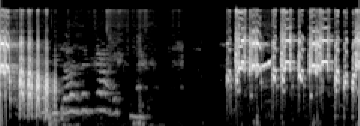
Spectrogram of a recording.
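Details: Partridge giving harsh, buzzy squawking notes in a rapid burst, trailing into softer wavering tones, then a pause of about a second before another loud run of raspy, chattering calls.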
